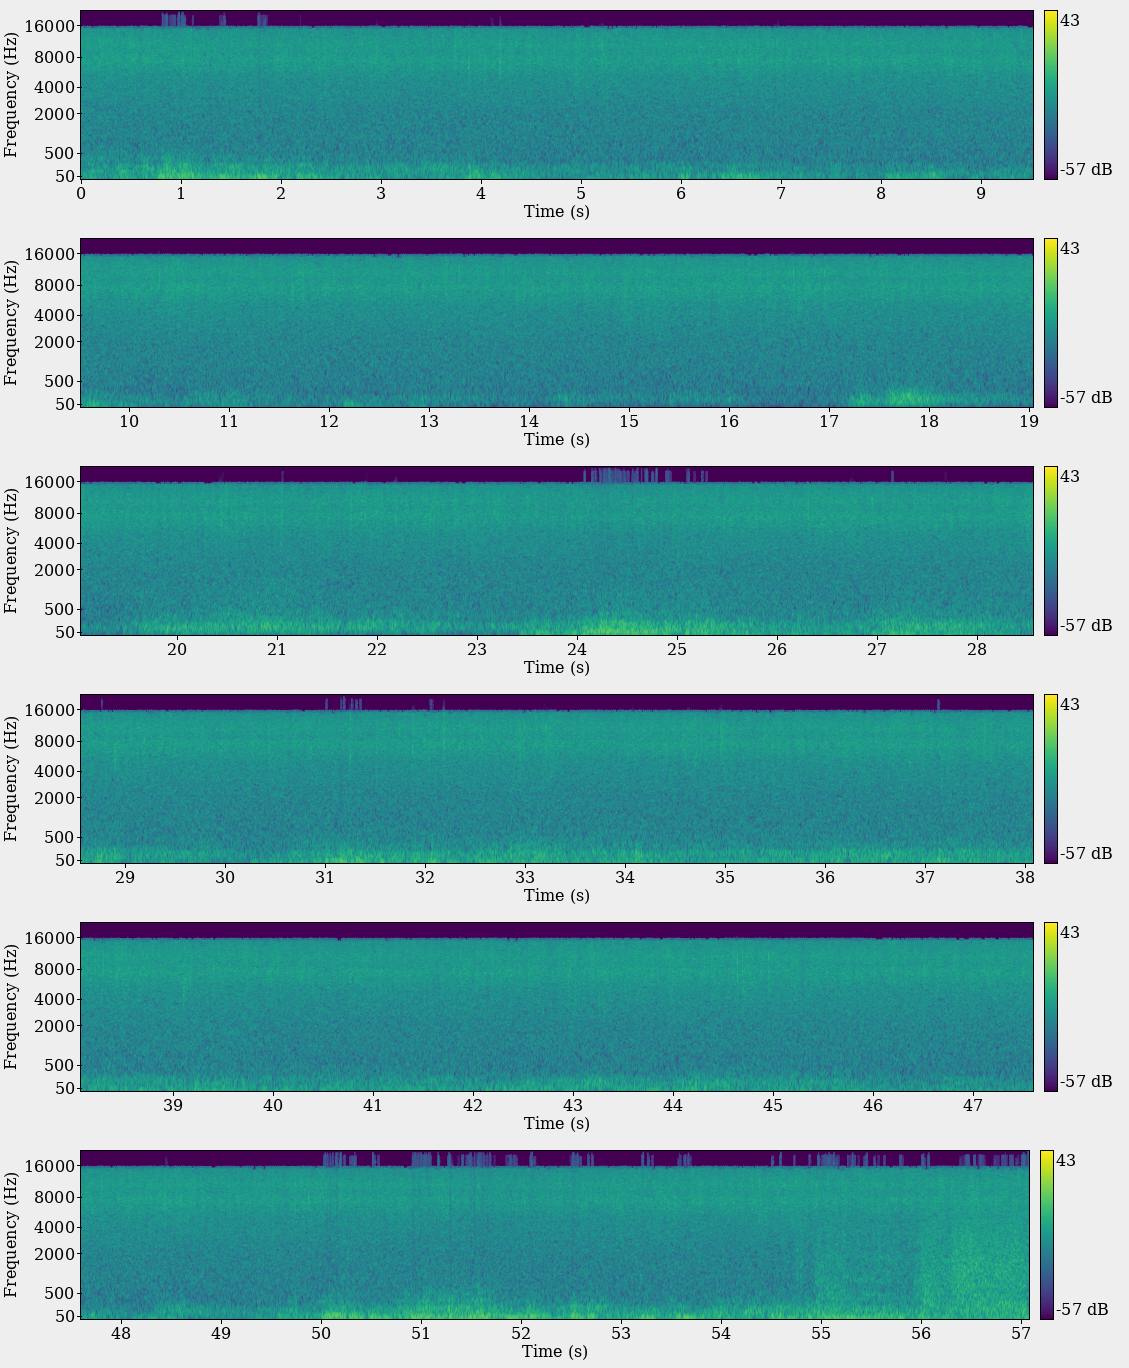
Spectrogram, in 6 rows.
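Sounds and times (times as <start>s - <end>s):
rolling thunder: 0.0s - 7.2s, 23.4s - 45.8s, 49.6s - 57.0s
steady rain hiss: 0.0s - 57.0s.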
